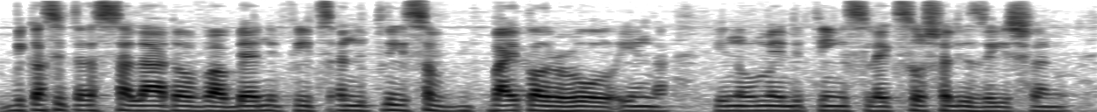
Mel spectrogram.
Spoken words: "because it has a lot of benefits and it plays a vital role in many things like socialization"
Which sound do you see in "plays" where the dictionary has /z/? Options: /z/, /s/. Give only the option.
/s/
